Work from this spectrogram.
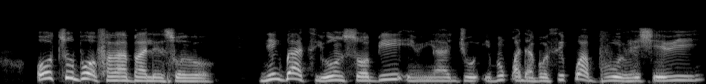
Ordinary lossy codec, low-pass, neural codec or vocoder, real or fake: none; 5.4 kHz; none; real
